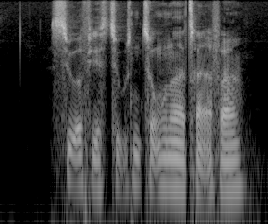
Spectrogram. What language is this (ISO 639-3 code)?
dan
